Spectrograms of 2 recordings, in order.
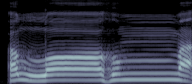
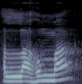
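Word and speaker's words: اللّهُمَّ: শব্দের গত নাম রয়েছে আল্লাহ এই লামটা মোটা হবে এবং মিমটাও এক আলিফ পরিমাণ গুন্না হবে আল্লাহুম্মা আমরা যেন তাড়াতাড়ি পড়তে গিয়ে আল্লাহুম্মা এরকম না পড়ি সুন্দর করে উচ্চারণ করি আল্লাহুম্মা লা ইয়াতি এখানে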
